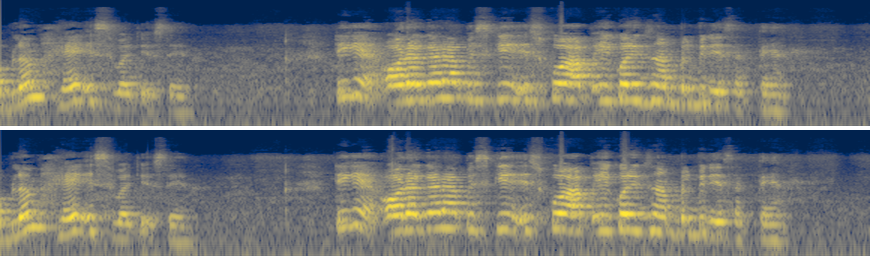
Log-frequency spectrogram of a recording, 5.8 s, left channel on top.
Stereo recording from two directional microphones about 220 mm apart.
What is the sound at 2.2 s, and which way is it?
A woman's voice, 45° right (ahead or behind).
